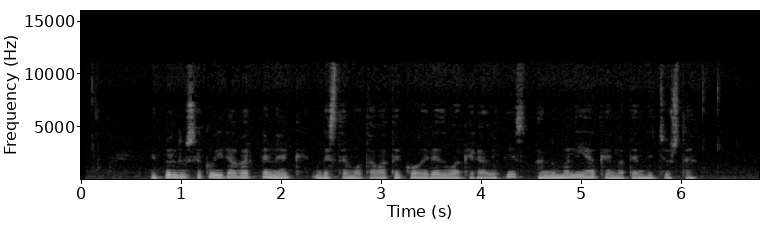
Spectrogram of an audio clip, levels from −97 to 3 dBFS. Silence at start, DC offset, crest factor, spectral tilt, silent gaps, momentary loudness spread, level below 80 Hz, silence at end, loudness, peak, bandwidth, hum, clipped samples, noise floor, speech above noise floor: 0.7 s; under 0.1%; 16 dB; -7.5 dB/octave; none; 8 LU; -72 dBFS; 0.65 s; -41 LUFS; -26 dBFS; 11.5 kHz; none; under 0.1%; -75 dBFS; 35 dB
